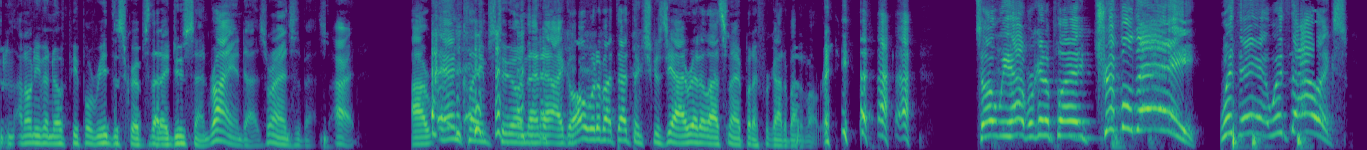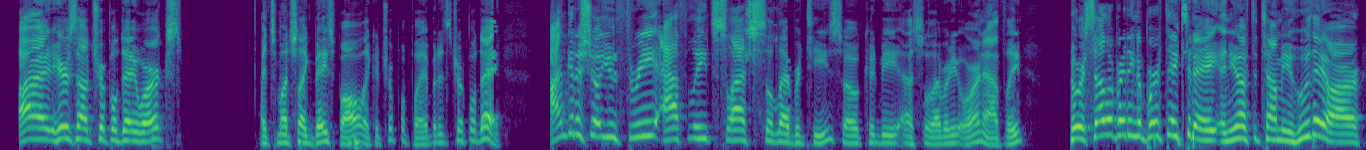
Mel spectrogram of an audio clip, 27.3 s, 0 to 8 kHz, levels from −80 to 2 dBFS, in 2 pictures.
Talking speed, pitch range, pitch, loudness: 240 wpm, 145-240 Hz, 185 Hz, -19 LUFS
